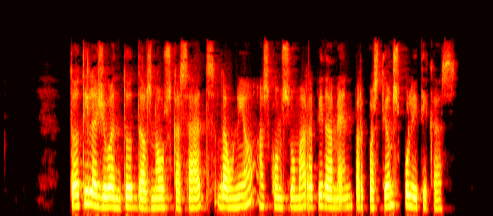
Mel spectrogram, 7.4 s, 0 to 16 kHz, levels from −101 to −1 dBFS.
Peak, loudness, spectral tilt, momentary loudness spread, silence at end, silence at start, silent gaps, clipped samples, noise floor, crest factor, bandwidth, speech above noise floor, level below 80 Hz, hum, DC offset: 0 dBFS; -17 LUFS; -6 dB/octave; 10 LU; 0.65 s; 1.05 s; none; under 0.1%; -89 dBFS; 16 dB; 7.8 kHz; 72 dB; -62 dBFS; none; under 0.1%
